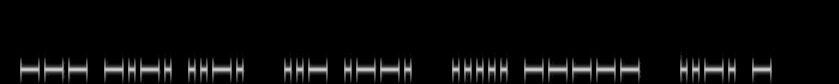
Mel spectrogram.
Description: Morse code, heard as a keyed tone, about 20 wpm, 700 Hz. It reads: OCF UP 50 FT
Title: Practice QSO - Exchange 2 - Info - 20wpm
